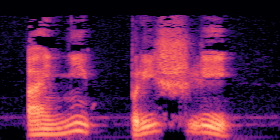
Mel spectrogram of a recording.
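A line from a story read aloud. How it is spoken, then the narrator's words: Whispered. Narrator (Russian): прошептал Гельмут, завороженно глядя на пламя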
